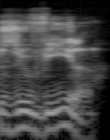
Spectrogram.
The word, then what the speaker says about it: zu viel: My book's full title is Captain Finity, Eins Doppelganger zu viel. I don't. How's your German, Paolo? Eins Doppelgänger zu viel. Zu viel. The Z is pronounced Z, and the V is pronounced F, like an F.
